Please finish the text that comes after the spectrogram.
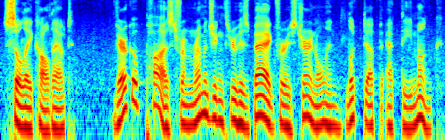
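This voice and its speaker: A man's voice: fairly low pitch, animated, moderate pace. A man reading scripted story narration as the narrator of a fantasy audio drama.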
